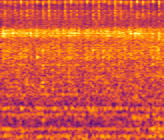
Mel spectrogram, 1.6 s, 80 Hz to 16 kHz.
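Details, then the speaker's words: 2020 Suzuki DA63T engine shaking badly at idle; rough, uneven, stumbling idle with shaky beat; misfire. "start natin kailang nak one click anan mga boss oh nanginginig o nanginginig sobrang nginig mga boss"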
